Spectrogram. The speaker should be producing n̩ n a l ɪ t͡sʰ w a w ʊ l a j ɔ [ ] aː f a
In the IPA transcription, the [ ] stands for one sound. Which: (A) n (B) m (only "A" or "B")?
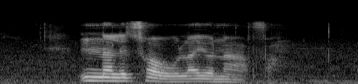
A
